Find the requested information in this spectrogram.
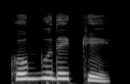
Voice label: "ಕೊಬ್ಬುದೆಕ್ಕೆ", kannada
